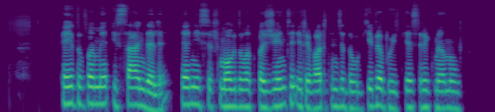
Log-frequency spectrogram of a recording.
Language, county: Lithuanian, Vilnius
